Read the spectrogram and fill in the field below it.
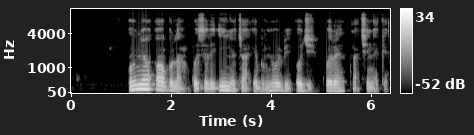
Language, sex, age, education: Igbo, male, 30-45, tertiary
